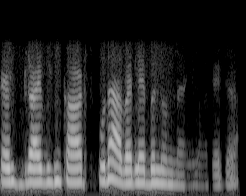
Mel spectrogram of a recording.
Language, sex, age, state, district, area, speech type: Telugu, female, 30-45, Andhra Pradesh, N T Rama Rao, rural, conversation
